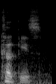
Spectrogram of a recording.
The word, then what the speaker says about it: Cookiss: I always call them Cookiss, but it is pronounced Cookiss. I ask them. It's just Cookiss.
